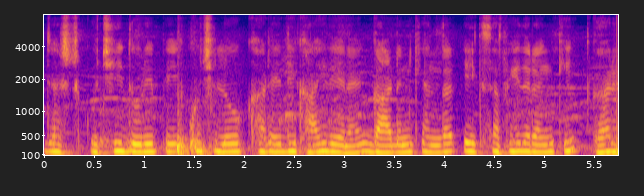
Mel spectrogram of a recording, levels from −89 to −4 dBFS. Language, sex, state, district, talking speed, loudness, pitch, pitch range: Hindi, male, Uttar Pradesh, Muzaffarnagar, 220 wpm, -16 LUFS, 165 Hz, 155-170 Hz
